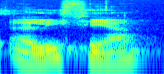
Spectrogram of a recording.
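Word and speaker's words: ἀλήθεια: Martin Haidiger thinking about the question of truth typically appeals to the Greek term that my Greek friends pronounce althia as potentially providing access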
